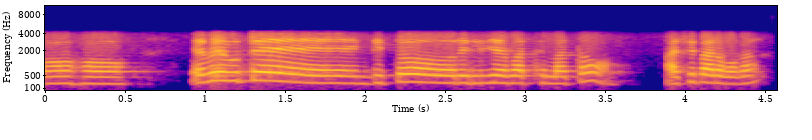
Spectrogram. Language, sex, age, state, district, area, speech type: Odia, female, 30-45, Odisha, Sambalpur, rural, conversation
